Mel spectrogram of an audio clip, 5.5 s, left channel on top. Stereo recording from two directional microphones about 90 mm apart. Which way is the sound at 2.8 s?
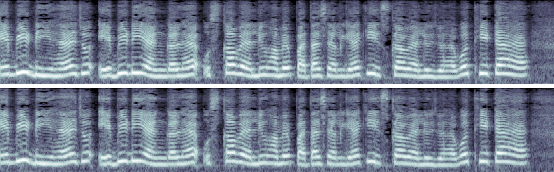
35° right (ahead or behind).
